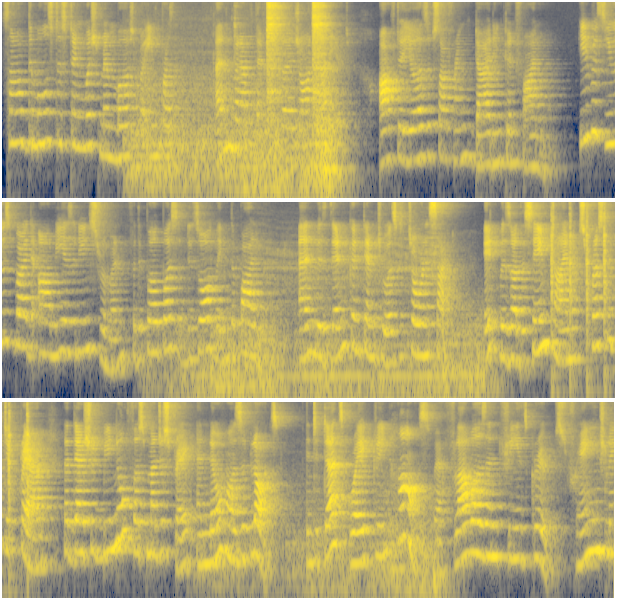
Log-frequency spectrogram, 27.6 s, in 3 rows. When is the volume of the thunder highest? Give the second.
5 s.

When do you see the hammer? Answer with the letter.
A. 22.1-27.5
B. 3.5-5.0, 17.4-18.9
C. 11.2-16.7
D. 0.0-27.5
B.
